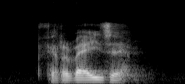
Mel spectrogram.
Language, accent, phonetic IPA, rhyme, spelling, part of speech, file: German, Austria, [fɛɐ̯ˈvaɪ̯zə], -aɪ̯zə, Verweise, noun, De-at-Verweise.ogg
- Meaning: 1. nominative/accusative/genitive plural of Verweis 2. dative of Verweis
